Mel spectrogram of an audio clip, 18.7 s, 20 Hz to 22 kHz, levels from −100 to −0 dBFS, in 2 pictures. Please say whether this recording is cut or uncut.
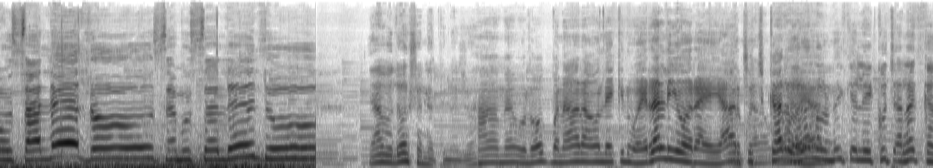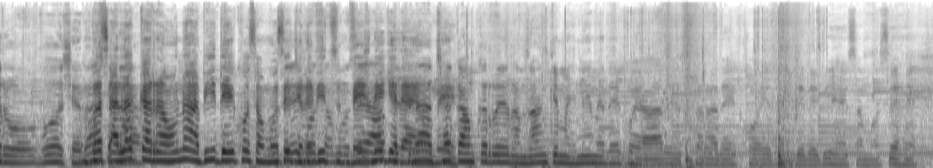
cut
